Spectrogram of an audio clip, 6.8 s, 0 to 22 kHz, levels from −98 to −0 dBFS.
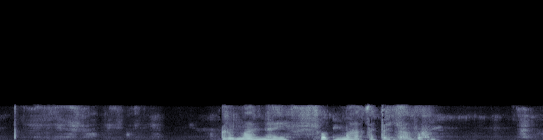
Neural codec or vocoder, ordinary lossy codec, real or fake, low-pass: autoencoder, 22.05 kHz, a latent of 192 numbers a frame, VITS, trained on one speaker; AAC, 24 kbps; fake; 5.4 kHz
